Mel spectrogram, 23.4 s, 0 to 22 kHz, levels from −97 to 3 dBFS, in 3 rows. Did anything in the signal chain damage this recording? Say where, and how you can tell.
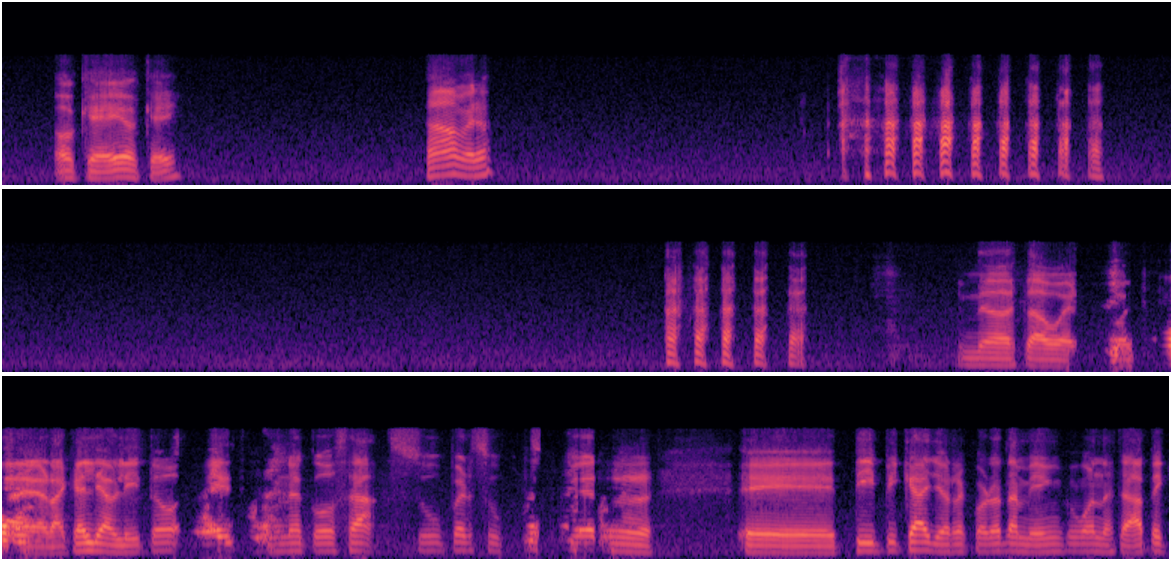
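Yes. A second voice leaks through at 13.67–13.81 s (faint), 15.18–16.05 s (slightly louder than the talker), 16.74–17.63 s and 19.09–19.38 s (somewhat quieter). This is the other side's voice leaking through: in call processing, the echo canceller likely failed to fully remove the loudspeaker's sound from the microphone.

The talker's own speech drops away sharply, by roughly 30 dB at its deepest, at 14.94–15.67 s, 16.79–17.26 s and 18.97–19.68 s, each time while that other voice is present. This is speech suppressed in double talk: with both sides talking at once, the canceller likely couldn't separate its talker from the echo and attenuated everything.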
